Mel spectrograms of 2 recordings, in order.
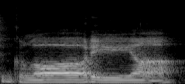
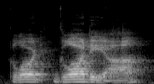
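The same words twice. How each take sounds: First: The first vowel leans open, toward 'ah'. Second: The first vowel is a rounded, r-colored 'or'. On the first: The speaker calls it right. "The O is toward ah. So it's Gloria" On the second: The speaker calls it wrong. "not corny like Gloria"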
